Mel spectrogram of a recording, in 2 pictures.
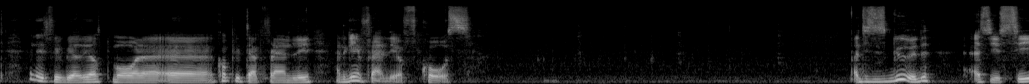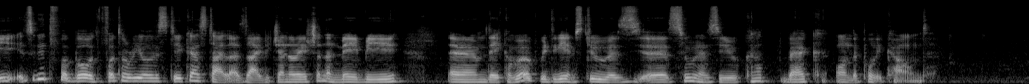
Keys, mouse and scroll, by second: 0.1 scroll up 1, 0.6 scroll down 1, 3.4-3.7 scroll up 1, 4.0 scroll up 1, 4.7 shift+f, 9.2-9.7 drag, 9.7 g, 10.7 click, 10.9 scroll up 1, 11.3-11.9 middle drag, 11.9 click, 12.2-15.2 middle drag, 13.2 g, 14.0 Escape, 15.2 click, 17.0 click, 17.7-19.6 drag.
